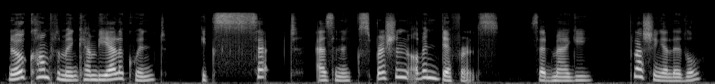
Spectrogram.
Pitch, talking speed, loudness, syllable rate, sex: 225 Hz, 135 wpm, -19 LUFS, 5.1 syllables/s, female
